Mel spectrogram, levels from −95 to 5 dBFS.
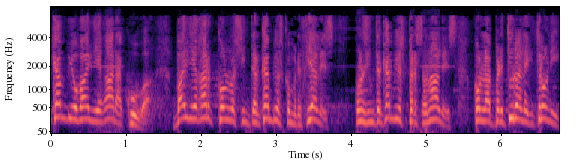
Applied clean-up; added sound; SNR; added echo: neural separator model SepFormer DNS4.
